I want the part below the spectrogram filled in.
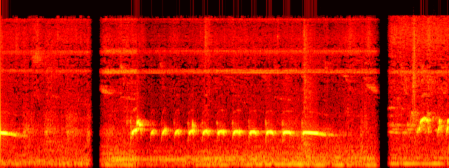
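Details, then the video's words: Lure recording of a Bangkok-type zebra dove: a quick, even string of about a dozen short cooing notes, preceded and followed by softer rising coos, with abrupt cuts and a constant background hum. "pancinga suara Perkutut Bangkok"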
